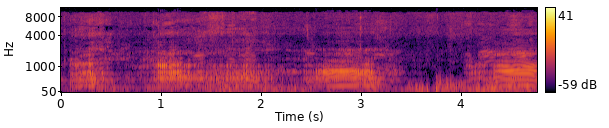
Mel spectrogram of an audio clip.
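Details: Camel in mating season in the Thar Desert, Tharparkar, Sindh, Pakistan: throaty, gurgling grumbles in short uneven bursts, rising and falling, with a brief sharp knock near the end.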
